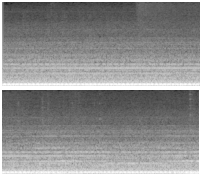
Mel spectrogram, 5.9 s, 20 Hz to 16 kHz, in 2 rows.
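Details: Torrens Transit Adelaide bus #757, MAN NL202 on CNG with ZF Ecomat 5-speed automatic, climbing hilly G21 route to Aberfoyle Hub under load; deep labouring drone with uneven stumbling beat about two per second: bad engine misfire under load.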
